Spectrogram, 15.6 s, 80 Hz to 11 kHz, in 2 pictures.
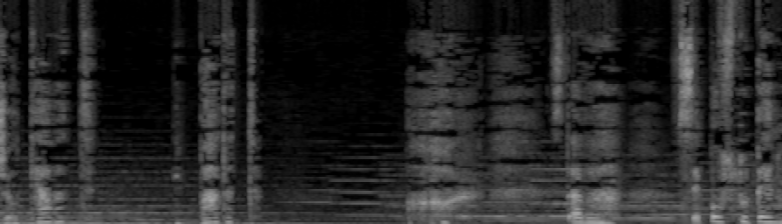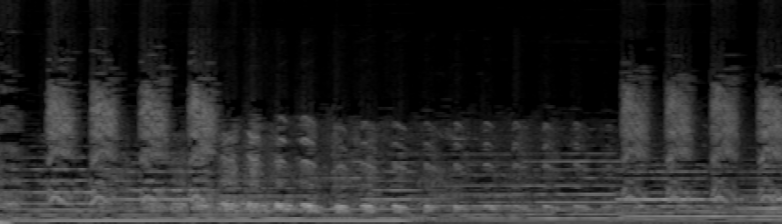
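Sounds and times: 
speech: 0.0 - 1.0, 2.0 - 2.6, 5.6 - 8.9
low sustained drone: 0.0 - 15.6
flock of large white birds honking: 8.1 - 15.6.

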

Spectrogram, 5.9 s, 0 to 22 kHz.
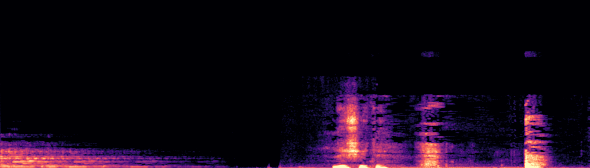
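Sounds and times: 
speech: 3.4 - 4.0
single sharp cough: 5.2 - 5.6.

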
